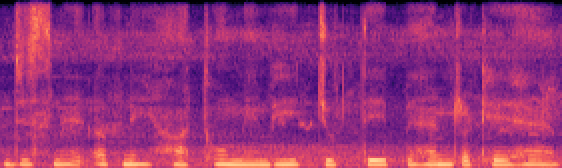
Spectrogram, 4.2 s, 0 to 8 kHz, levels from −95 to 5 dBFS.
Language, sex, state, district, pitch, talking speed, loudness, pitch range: Hindi, female, Himachal Pradesh, Shimla, 210 Hz, 130 wpm, -15 LUFS, 200-215 Hz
